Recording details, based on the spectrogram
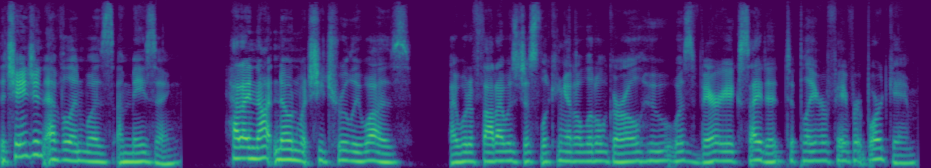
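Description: A woman's voice: low-pitched, fairly quick, no room sound, clean studio sound. A woman reading fantasy fiction aloud as a dramatic, scripted audiobook narration. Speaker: podcast host and author reading own novel.

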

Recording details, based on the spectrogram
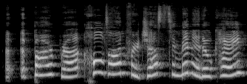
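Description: Woman voicing a high, bright little storybook sheep. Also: fast talker. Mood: eager, helpful. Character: small cheerful sweet female sheep, earnest and caring.

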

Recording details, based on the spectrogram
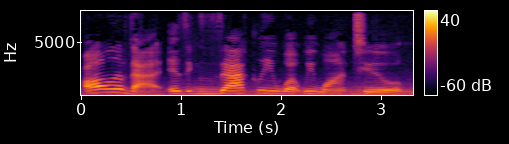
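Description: A woman's voice: mid-range voice, lively intonation, a little slow. A middle-aged woman hosting her own podcast, stuffy from a cold, talking in a rambling, chatty way and often laughing. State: congested from a cold. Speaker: podcast host and divorce coach. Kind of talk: casual solo podcast talk. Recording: audible background noise.

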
